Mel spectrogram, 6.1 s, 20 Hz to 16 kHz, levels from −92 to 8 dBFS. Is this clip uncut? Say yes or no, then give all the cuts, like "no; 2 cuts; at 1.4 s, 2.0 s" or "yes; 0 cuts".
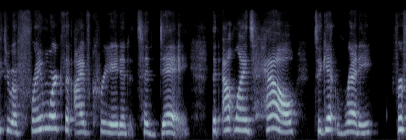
yes; 0 cuts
